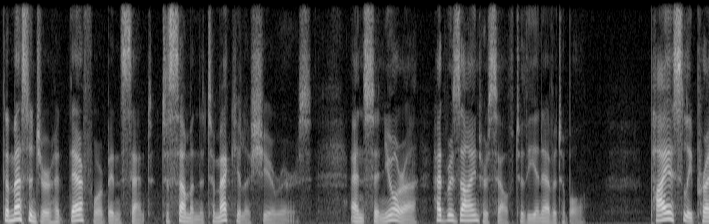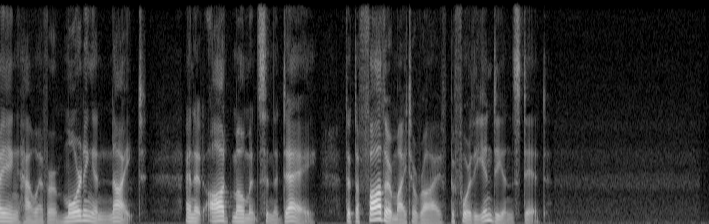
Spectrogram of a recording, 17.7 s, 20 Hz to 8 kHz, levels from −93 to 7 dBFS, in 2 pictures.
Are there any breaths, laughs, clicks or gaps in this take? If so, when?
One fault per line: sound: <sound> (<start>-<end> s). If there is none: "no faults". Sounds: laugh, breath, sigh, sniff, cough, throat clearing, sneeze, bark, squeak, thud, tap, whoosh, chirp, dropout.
no faults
